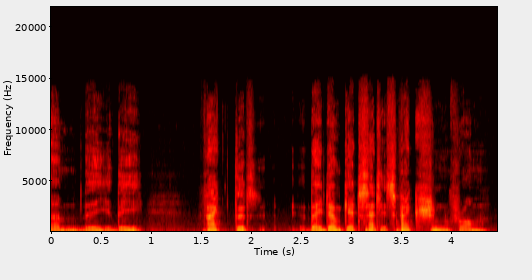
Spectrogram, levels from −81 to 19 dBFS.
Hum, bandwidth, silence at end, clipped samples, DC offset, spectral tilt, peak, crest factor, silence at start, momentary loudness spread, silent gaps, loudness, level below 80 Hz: none; 15.5 kHz; 0.1 s; under 0.1%; under 0.1%; -5 dB/octave; -12 dBFS; 20 dB; 0 s; 8 LU; none; -29 LUFS; -46 dBFS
